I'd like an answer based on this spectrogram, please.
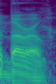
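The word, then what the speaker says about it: borough: means the same thing b r o u g h however in some American pronunciations we you will hear burrow complaints about bed bucks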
